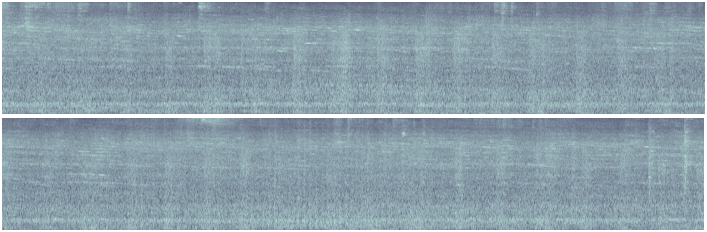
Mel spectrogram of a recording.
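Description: BNSF intermodal freight train's spine cars, loaded with truck trailers, rolling past: a steady rumble of steel wheels on rail with scattered clicks of the wheels.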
